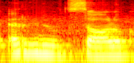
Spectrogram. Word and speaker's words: riluzolo: Credo che sia infatti riluzolo, come l'ha detto lei.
